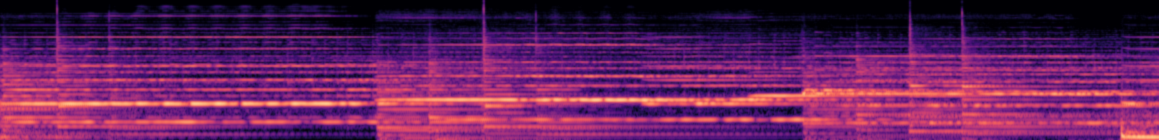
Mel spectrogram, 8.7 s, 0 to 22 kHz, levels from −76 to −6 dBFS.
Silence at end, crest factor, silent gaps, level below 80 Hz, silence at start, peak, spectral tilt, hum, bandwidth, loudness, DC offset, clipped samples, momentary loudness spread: 0 s; 14 dB; none; -48 dBFS; 0 s; -4 dBFS; -2.5 dB/octave; none; over 20 kHz; -18 LUFS; under 0.1%; under 0.1%; 4 LU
